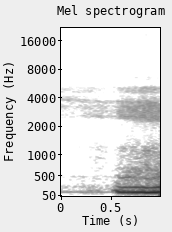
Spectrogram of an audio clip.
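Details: Lilly, an elderly female Labrador snoring: after half a second of quiet, a deep, rumbling, throaty snore starts abruptly and holds steady to the end.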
